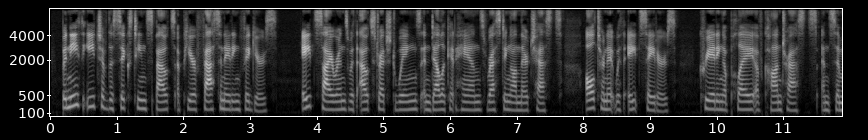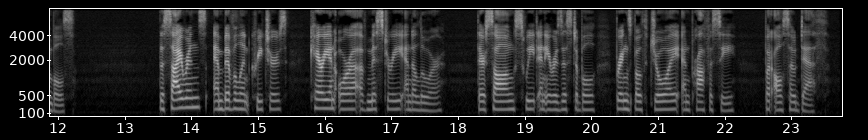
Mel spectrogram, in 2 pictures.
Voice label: Sirene ENG; etruscan chandelier of cortona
